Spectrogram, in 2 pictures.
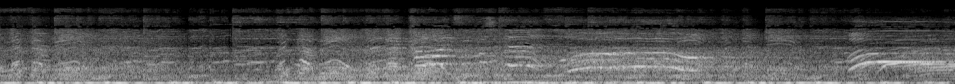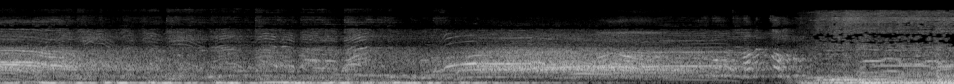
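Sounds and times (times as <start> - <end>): live pop music with bass beat: 0.0 - 14.9, 17.4 - 19.0
stadium crowd cheering: 8.5 - 11.6, 13.1 - 19.0.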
